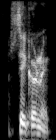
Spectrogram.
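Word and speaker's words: Zeigarnik: นี้ นะ ครับ เรา เรียก สิ่ง นี้ ว่า securate Effect นะ ฮะ เอ่อ สะกด z e i g a r n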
